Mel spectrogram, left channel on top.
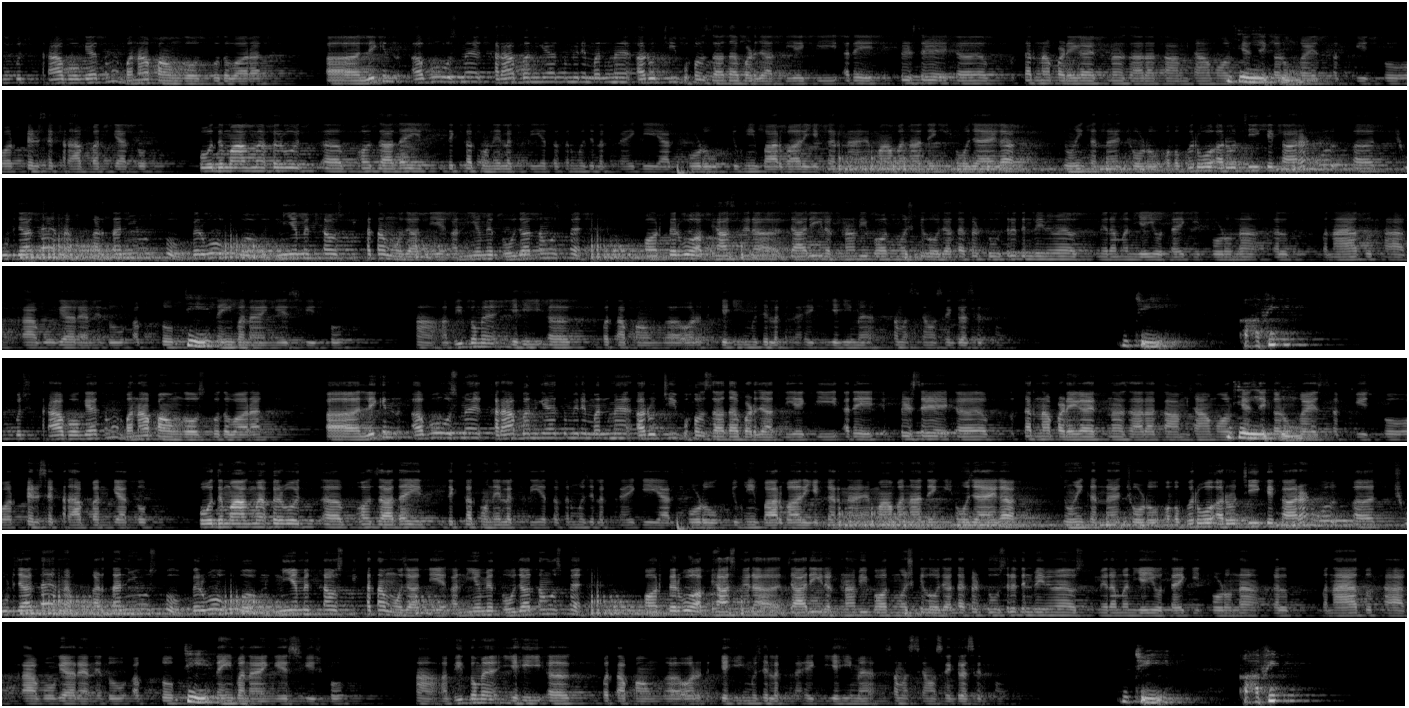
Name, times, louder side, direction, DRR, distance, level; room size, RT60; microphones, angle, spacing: voice 1, 0.0-2.6 3.2-8.7 9.0-9.9 10.2-13.2 13.5-15.5 16.0-24.2 24.7-27.8 28.1-33.9 34.5-41.0 41.3-43.4 43.7-43.9 44.3-45.6 46.3-51.8 52.1-52.2, right 2 dB, 55° right, 0 dB, 2.3 m, -32 dB
voice 2, 12.2-13.0 44.0-44.2 53.3-53.8 54.5-54.9, right 2 dB, 80° right, 3 dB, 1.2 m, -25 dB
sound 1, 22.2-37.7, right 1 dB, 20° right, 3.2 m, -36 dB
26.0 x 26.0 x 7.8 m, 1.1 s
head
